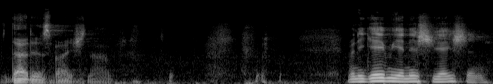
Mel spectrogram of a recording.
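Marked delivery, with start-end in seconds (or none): 0.1-1.1 much lower, resonant, grave pronouncement; Prabhupada's deep voice. Retold or imitated. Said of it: "In his deep voice".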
